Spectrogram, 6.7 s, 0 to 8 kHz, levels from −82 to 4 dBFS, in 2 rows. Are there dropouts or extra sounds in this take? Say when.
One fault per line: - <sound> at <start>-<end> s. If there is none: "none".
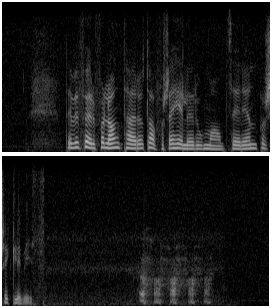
- laugh at 4.9-6.0 s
